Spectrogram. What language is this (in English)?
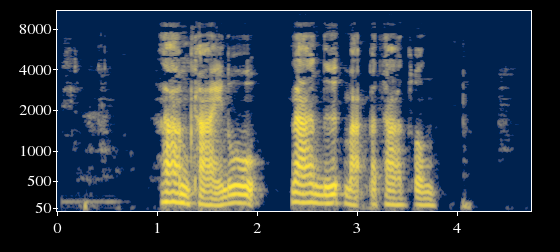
Thai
